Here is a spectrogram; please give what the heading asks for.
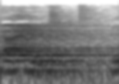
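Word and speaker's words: light: जिसका नाम जैसे मान लीजिए हम लिखते हैं लाइट एल आई जी एच टी अब लाइट तो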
